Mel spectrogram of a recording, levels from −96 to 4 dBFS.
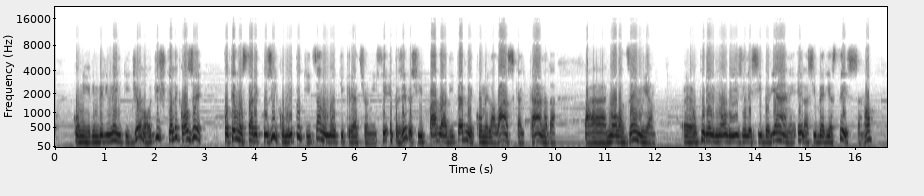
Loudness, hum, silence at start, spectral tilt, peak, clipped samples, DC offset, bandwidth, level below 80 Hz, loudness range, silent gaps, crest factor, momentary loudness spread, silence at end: -17 LUFS; none; 0.35 s; -8 dB/octave; -6 dBFS; under 0.1%; under 0.1%; 7.8 kHz; -44 dBFS; 1 LU; none; 10 dB; 6 LU; 0.3 s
